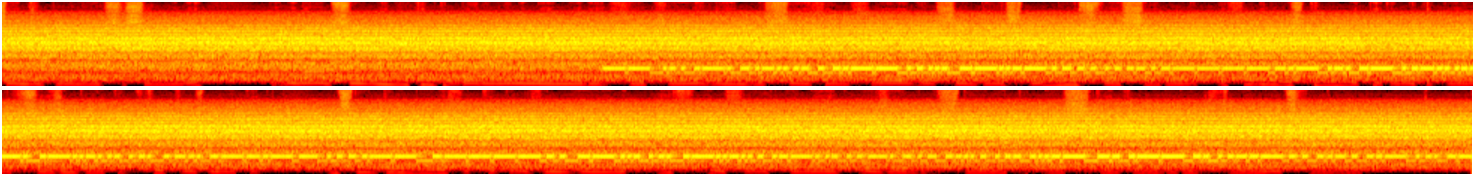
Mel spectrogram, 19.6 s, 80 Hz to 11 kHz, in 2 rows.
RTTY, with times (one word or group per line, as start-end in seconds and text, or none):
4.8-5.6 ZGSAN
6.1-7.3 ROYLI
7.5-9.1 PLCHZ
9.4-10.6 KDEYD
10.8-11.9 ECZKV
12.1-14.1 ITIOR
14.2-15.4 EYSHD
15.5-16.4 VZLNS
16.5-17.9 AYOAN
18.0-19.0 QINUN
19.3-19.6 …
